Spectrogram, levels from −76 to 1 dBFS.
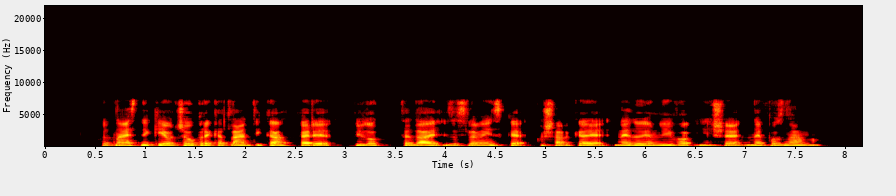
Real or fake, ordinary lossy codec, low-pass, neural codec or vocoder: real; none; 7.2 kHz; none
